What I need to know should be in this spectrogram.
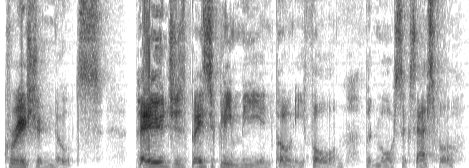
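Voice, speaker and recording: A solemn, sweary dramatic reader, played by a man delivers comic character bios. The voice is mid-pitched, sharp and forceful, with slow, deliberate phrasing. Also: husky. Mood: deadpan, measured.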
